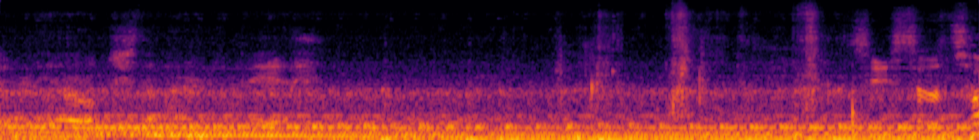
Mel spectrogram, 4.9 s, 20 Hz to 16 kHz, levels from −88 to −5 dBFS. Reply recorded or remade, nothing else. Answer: recorded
